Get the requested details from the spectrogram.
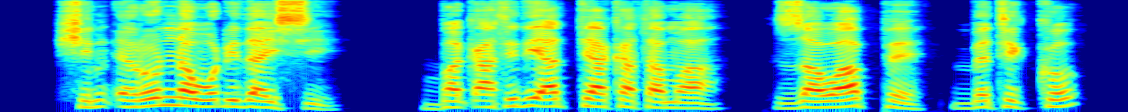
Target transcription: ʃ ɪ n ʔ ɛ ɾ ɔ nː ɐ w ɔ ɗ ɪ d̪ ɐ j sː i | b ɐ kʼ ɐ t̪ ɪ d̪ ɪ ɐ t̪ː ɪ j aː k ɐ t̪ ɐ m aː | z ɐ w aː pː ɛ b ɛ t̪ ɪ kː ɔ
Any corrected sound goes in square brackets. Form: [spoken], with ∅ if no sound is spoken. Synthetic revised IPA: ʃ ɪ n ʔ ɛ ɾ ɔ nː ɐ w ɔ ɗ ɪ d̪ ɐ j sː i | b ɐ kʼ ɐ t̪ ɪ d̪ ɪ ɐ t̪ː ɪ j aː k ɐ t̪ ɐ m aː | z ɐ w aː pː ɛ b ɛ t̪ ɪ kː ɔ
